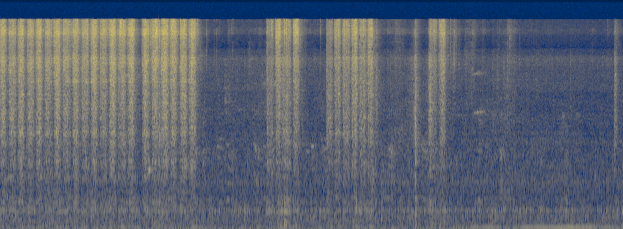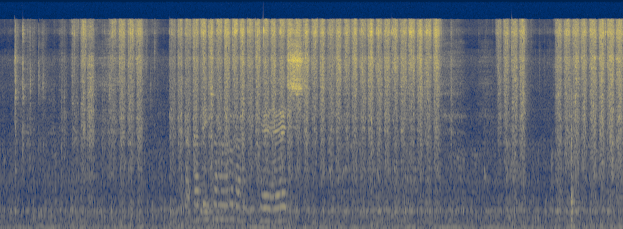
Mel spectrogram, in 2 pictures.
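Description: Long stainless-steel rasp grater scraping a pale peeled root into a bowl, in quick, repeated strokes that keep up steadily.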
